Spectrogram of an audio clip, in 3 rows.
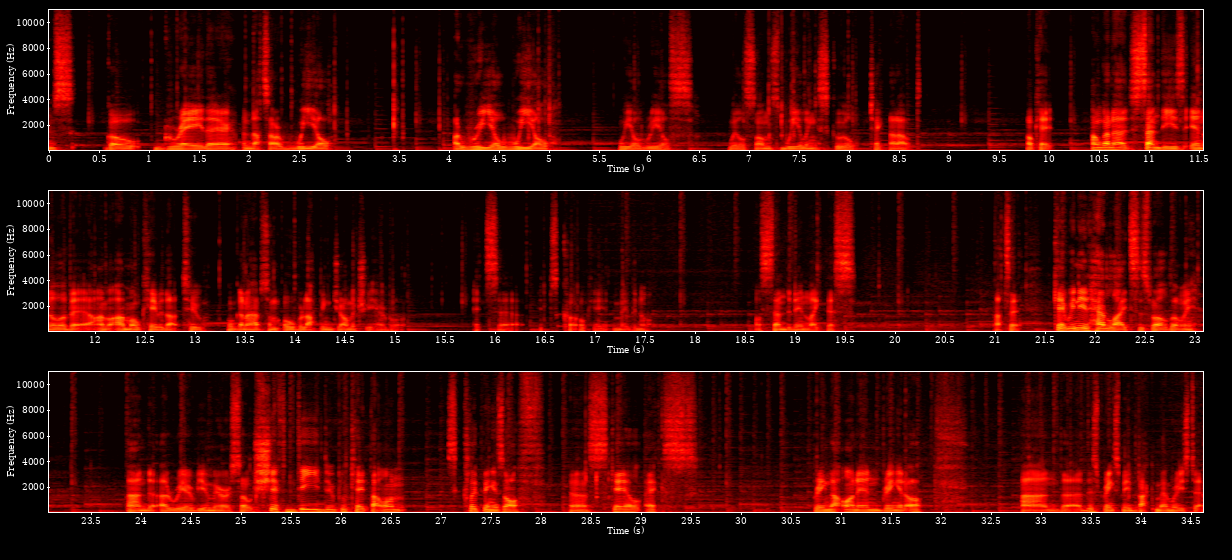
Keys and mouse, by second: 1.0 click, 1.7 click, 2.0 click, 2.5 l, 3.1 KP_7, 3.6 KP_3, 4.6 shift+d, 5.3-6.7 drag, 7.1 shift+d, 7.7-10.8 drag, 11.2 ctrl+z, 11.8-12.9 drag, 14.5 l, 15.2 click, 16.2 middle click, 17.0 l, 17.5-18.9 drag, 19.4 click, 20.1 click, 21.2 click, 21.6 middle click, 23.0 middle click, 24.6 middle click, 24.9 shift+d, 28.1 s, 29.9 click, 30.9 click, 31.8 click, 33.0 click, 33.5 e.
